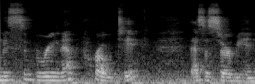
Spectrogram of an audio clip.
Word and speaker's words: Protic: have a common name my name is sabrina protik that's a serbian name by the way and i'll have to spell that for you it's s a b r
